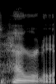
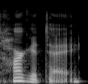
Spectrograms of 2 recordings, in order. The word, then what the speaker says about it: Hargitay: believe so mariska hagerty i don't think it's hagerty i think it's hargitay anyway it doesn't matter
